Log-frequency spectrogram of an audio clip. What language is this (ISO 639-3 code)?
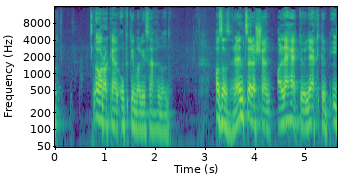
hun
